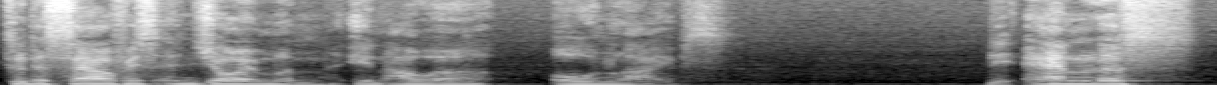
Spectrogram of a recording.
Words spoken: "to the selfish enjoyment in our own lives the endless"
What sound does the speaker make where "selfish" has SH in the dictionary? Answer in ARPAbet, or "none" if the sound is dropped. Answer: S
